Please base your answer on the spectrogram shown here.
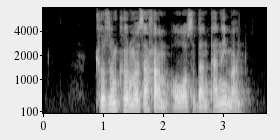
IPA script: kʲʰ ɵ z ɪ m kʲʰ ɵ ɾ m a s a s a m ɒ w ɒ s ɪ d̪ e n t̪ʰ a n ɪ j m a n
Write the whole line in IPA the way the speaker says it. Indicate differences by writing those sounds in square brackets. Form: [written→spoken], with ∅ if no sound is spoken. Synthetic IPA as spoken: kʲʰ ɵ z ɪ m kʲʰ ɵ ɾ m a s a [s→h] a m ɒ w ɒ [s→z] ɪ d̪ [e→a] n t̪ʰ a n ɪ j m a n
